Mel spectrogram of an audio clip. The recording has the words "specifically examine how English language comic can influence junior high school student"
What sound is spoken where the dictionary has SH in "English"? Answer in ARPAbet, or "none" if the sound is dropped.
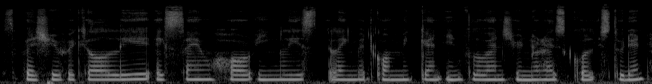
S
